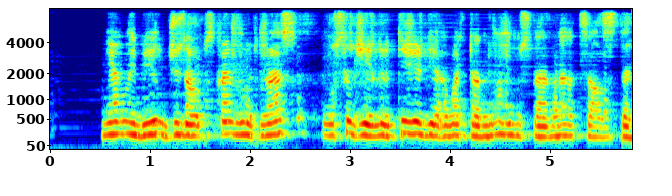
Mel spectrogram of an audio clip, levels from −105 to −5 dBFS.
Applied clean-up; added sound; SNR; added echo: neural mask model DeepFilterNet 3.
